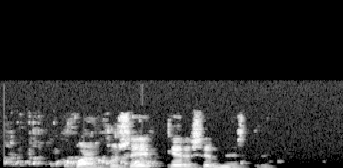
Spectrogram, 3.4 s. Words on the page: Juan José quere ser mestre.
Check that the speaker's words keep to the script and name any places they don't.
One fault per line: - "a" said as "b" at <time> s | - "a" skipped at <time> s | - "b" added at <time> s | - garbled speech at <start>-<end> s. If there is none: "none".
none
